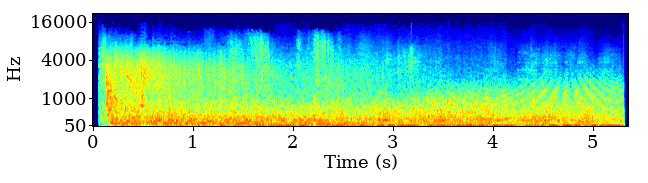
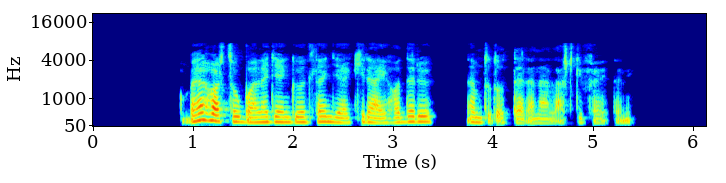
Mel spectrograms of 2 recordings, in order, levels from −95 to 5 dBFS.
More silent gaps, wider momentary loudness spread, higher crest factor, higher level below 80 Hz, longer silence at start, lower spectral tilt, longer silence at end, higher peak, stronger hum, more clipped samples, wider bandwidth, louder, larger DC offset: second, none vs 3.45-3.72 s; second, 5 LU vs 15 LU; second, 14 dB vs 22 dB; first, -18 dBFS vs -66 dBFS; second, 0.05 s vs 0.85 s; second, -6.5 dB/octave vs -8.5 dB/octave; second, 0.05 s vs 0.75 s; about the same, 0 dBFS vs -2 dBFS; neither; neither; first, 9.6 kHz vs 7.6 kHz; first, -16 LUFS vs -24 LUFS; neither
